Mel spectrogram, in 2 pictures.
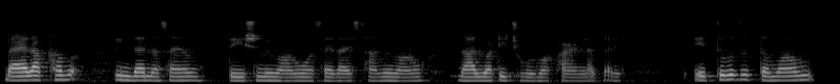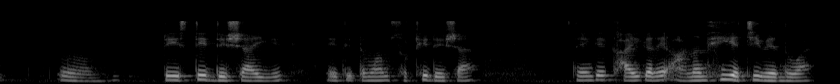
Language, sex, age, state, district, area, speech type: Sindhi, female, 18-30, Rajasthan, Ajmer, urban, spontaneous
